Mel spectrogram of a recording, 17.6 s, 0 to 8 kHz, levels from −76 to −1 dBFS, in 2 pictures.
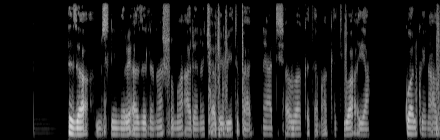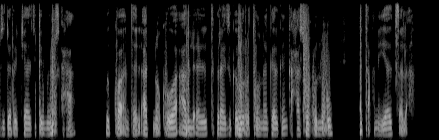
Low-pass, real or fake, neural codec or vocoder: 7.2 kHz; real; none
